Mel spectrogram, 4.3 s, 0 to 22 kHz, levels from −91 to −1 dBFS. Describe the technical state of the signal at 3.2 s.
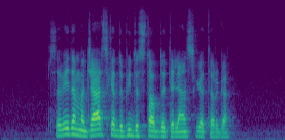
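At 3.2 s the speech signal is intact, with no dropout, distortion or other fault audible at that moment.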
